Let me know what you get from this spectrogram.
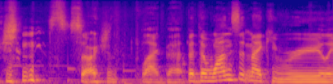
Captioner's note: laughs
